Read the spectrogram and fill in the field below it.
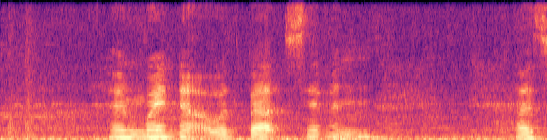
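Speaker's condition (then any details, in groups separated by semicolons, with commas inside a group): Friedreich's ataxia; diagnosed in childhood; wheelchair since teens, about 18 years since diagnosis, progressive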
